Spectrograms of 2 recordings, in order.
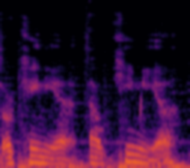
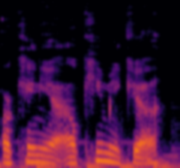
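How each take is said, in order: First: The second word ends without a 'k' sound. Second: The second word ends with a 'ka' sound. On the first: The speaker calls it right. "no C at the end" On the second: The speaker calls it wrong. "I mispronounced that too"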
